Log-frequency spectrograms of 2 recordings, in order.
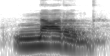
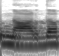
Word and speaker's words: नारद: Named जिसका नाम था नारद। तो आप इसको नारदा पढ़ सकते हैं, वो आपके ऊपर है, बट आई एम not comfortable in pronouncing this word as नारदा, बट I read it एज नारद।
